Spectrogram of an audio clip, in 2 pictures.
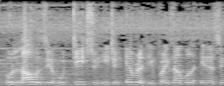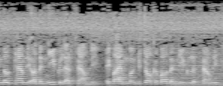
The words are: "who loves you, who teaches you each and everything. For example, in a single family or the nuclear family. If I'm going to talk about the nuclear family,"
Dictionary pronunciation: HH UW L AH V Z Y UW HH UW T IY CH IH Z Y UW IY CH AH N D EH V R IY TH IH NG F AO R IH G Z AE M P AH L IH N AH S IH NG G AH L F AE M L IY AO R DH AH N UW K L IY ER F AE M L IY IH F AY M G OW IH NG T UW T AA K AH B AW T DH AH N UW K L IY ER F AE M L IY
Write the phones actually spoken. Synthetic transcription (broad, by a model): HH UW L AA W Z Y UW HH UW T IY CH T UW IY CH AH N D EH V R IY T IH NG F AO R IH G Z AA M P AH L IH N AH S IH NG G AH L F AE M L IY AO R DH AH N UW K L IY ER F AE M L IY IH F AY M G OW IH NG T UW T AA K AH B AW T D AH N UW K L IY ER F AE M L IY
